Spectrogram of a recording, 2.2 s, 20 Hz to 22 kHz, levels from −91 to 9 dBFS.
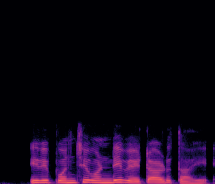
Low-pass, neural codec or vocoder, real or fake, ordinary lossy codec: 7.2 kHz; none; real; Opus, 32 kbps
